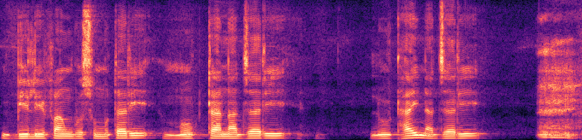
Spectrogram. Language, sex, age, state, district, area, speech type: Bodo, male, 45-60, Assam, Kokrajhar, rural, spontaneous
